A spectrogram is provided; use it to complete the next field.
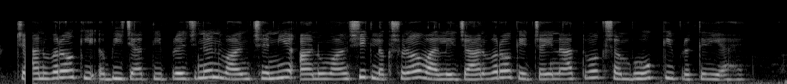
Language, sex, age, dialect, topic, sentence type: Hindi, female, 18-24, Marwari Dhudhari, agriculture, statement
